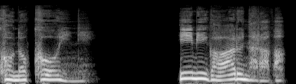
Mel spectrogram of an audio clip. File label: Voice win jp; eva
